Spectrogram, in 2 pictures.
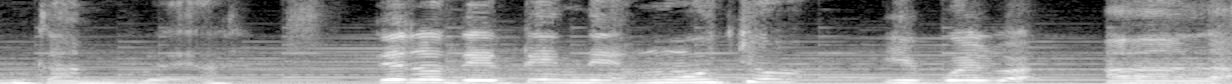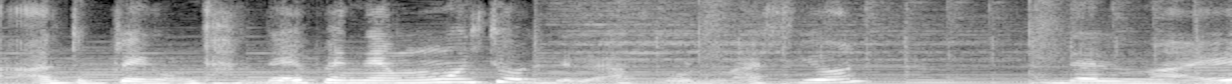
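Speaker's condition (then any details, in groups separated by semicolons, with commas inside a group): Cerebral palsy from birth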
